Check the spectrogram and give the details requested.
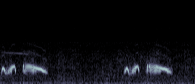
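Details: Spotted dove, a rice-field and village bird, giving its call used to prompt decoy birds to call: a wobbling two-part coo followed by a drawn-out descending coo, repeated twice roughly two seconds apart, background otherwise quiet.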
